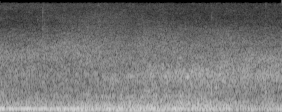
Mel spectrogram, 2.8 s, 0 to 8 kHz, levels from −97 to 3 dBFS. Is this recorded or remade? recorded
